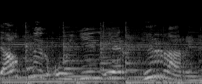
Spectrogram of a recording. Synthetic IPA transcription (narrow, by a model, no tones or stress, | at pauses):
awft̪ʏɾɔɣjɛɣɛɾhɪrːaɾɪn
